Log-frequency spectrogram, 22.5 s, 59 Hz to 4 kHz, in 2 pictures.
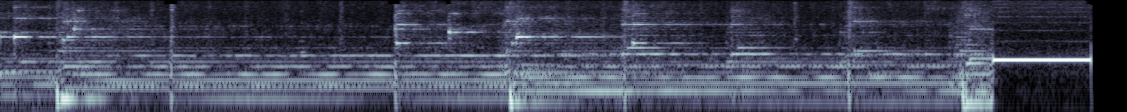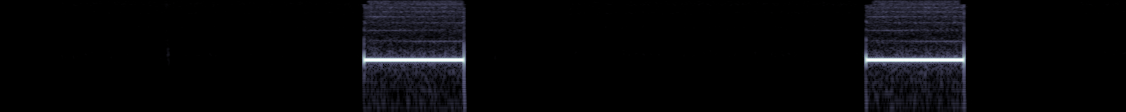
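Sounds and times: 
hold music: 0.0 - 10.0
telephone ringing tone during a call transfer: 9.9 - 11.0, 14.9 - 16.0, 20.0 - 21.0.

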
